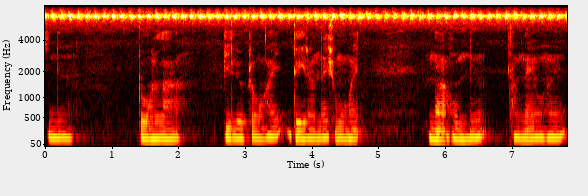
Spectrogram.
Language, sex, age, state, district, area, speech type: Bodo, male, 30-45, Assam, Chirang, rural, spontaneous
